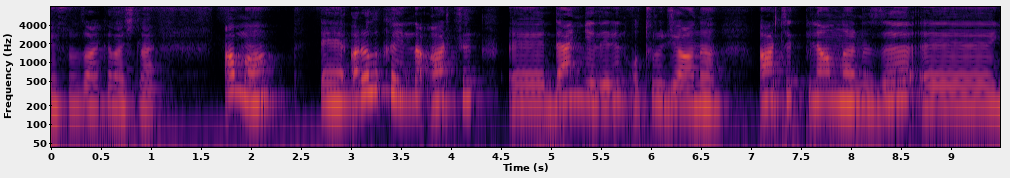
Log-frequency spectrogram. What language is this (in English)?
Turkish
